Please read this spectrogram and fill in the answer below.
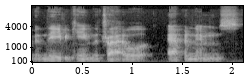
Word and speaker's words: eponym: two sons, Manasseh and Ephraim, were adopted by Jacob, and they became the tribal eponyms. Eponyms? How do you pronounce that, Scott?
